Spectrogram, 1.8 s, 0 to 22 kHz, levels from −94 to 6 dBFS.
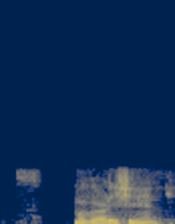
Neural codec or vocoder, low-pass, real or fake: none; 5.4 kHz; real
